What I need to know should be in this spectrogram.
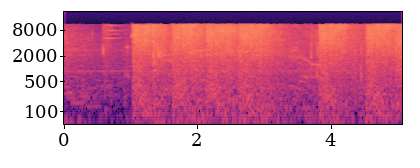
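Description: Blaster shots fire rapidly with loud bursts.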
